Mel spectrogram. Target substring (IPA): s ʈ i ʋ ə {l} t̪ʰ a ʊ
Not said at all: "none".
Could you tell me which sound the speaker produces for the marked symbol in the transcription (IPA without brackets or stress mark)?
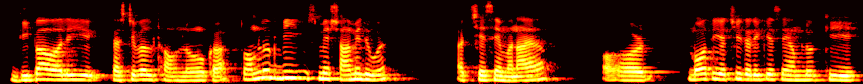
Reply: l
